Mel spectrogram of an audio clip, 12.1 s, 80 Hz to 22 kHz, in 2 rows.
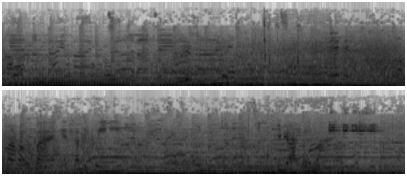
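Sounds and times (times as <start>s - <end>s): vehicle engine humming: 0.0s - 12.0s
voices chattering: 0.0s - 12.0s.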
